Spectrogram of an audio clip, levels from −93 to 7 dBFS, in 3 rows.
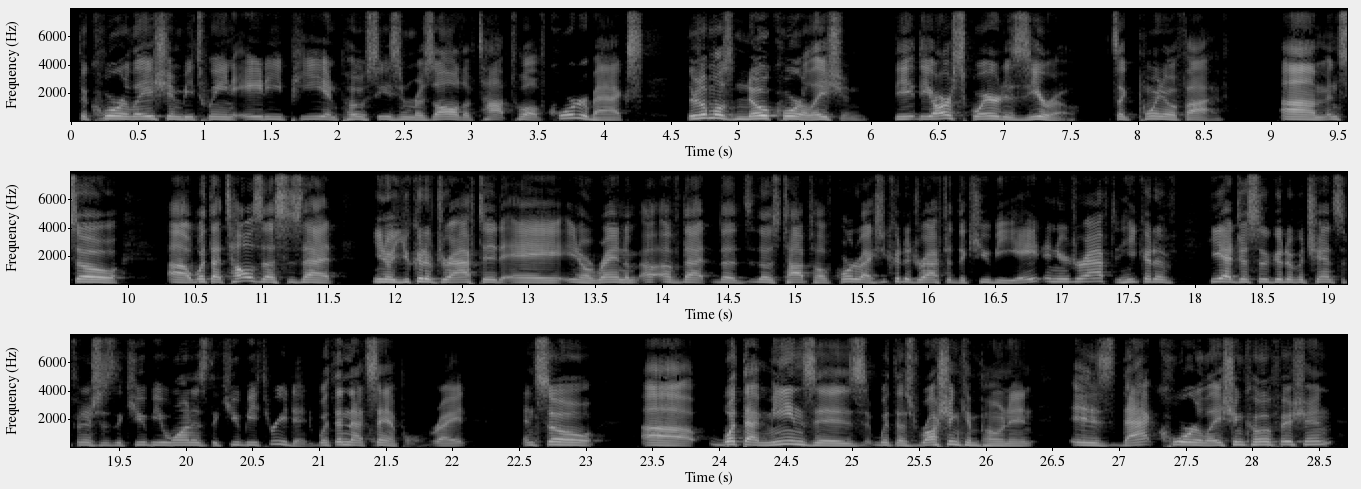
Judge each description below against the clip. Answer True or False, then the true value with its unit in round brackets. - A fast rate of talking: True (215 wpm)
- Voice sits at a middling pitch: True (170 Hz)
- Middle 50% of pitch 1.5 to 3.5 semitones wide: True (2.7 semitones)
